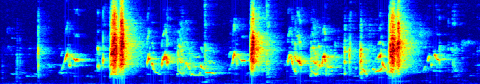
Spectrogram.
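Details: A pet budgerigar chatters in quick, warbling chirps broken by sharp, harsh squawks.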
